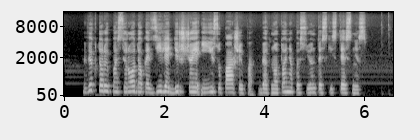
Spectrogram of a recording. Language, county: Lithuanian, Utena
